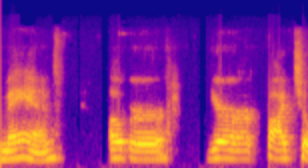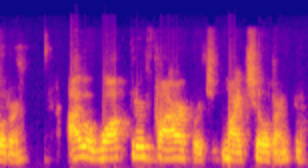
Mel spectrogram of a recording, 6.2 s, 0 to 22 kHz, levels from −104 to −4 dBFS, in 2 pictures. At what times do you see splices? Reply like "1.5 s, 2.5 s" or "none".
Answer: 3.6 s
